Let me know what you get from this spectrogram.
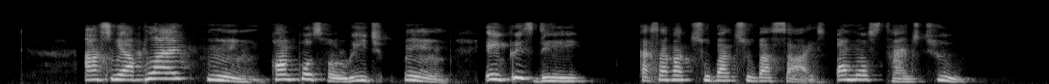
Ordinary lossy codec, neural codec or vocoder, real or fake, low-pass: none; codec, 16 kHz, 2 kbps, FreqCodec, smaller model; fake; 7.2 kHz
